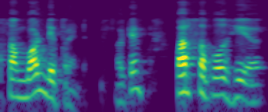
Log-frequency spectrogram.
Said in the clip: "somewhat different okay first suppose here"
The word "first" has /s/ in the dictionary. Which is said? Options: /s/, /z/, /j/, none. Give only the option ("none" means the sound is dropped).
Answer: none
